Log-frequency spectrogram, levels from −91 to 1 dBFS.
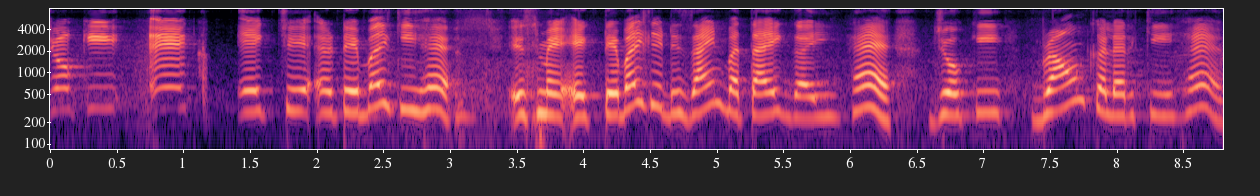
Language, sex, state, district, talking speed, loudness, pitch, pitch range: Hindi, female, Madhya Pradesh, Dhar, 135 wpm, -16 LUFS, 285 Hz, 265-320 Hz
